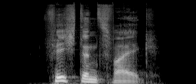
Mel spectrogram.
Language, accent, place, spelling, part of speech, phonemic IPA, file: German, Germany, Berlin, Fichtenzweig, noun, /ˈfiçtn̩tsvaɪ̯k/, De-Fichtenzweig.ogg
- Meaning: spruce branch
